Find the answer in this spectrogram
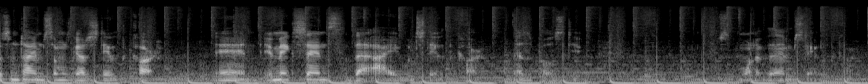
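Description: Clear music plays in the background. The delivery moves at a fairly quick pace. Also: man. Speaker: vlogger. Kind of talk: casual vlog chat. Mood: playfully self-pitying. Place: car.

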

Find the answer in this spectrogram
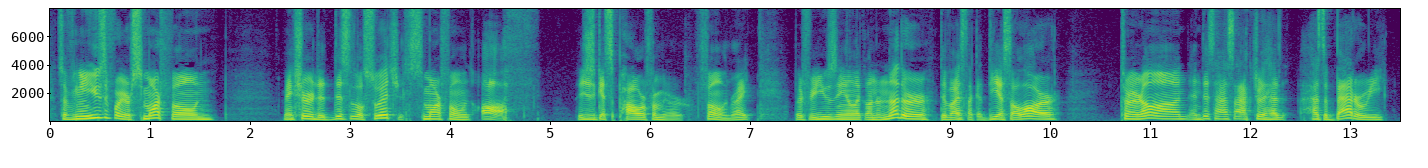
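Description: The speech comes at a very fast pace, and the sound is dry with no echo. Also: quiet background. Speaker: tech reviewer. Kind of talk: tutorial. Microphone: phone near.

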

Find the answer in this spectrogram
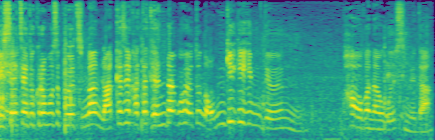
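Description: A woman talks at a very fast pace with a high pitch and lively intonation. Music plays in the background. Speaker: play-by-play tennis commentator. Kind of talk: live sports commentary. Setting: broadcast recording, replayed match. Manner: fast, excited play-by-play delivery; rapid-fire short calls, rising energy at match point.

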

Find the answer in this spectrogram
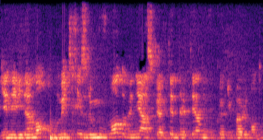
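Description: A man speaks in a high voice against noticeable background noise. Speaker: fitness coach. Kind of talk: tutorial. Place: gym. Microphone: camera far.

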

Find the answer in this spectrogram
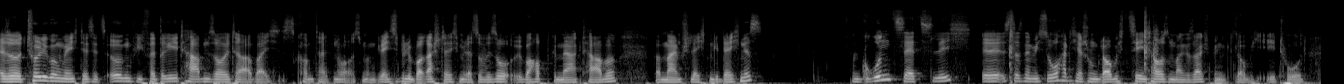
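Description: This man talks very fast at a medium pitch. His pitch varies in an ordinary way. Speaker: Minecraft YouTuber. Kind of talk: casual chat while gaming, commentary. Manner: chatty, rambling, informal.

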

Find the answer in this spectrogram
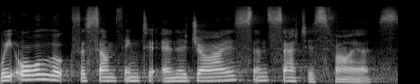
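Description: A woman speaks at a very slow pace. Her pitch swings very widely. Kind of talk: sermon. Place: church. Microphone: lapel.

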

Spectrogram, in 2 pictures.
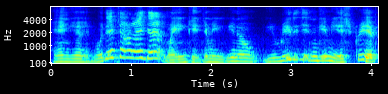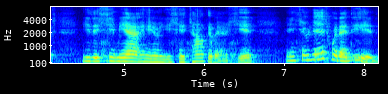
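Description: A cartoonish character voice speaks at a middle pitch and a fairly quick pace. Background noise is clearly audible. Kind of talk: comic improvised rant. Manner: rambling, casual, complaining; nervous and paranoid toward the end.

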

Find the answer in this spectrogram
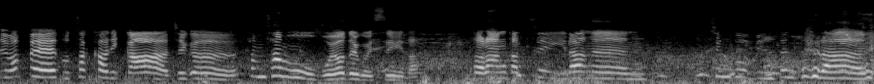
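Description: A woman speaks at a very slow pace with a high pitch. The sound is dry with no echo, with noticeable background noise. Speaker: vlogger. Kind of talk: casual vlog chat. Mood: cheerful, smiling. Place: street. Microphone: phone near.

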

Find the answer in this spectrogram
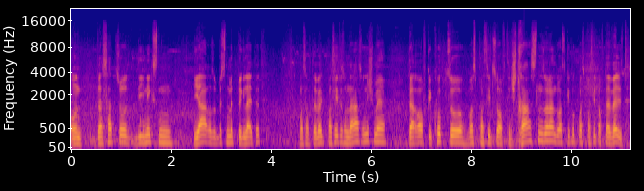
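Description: With light background noise behind him, a man speaks at a moderate pace and with fairly even intonation. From Afghanistan (Kabul), raised in Frankfurt-Sossenheim; Afghanistan. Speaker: rapper; guest. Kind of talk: casual interview. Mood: relaxed, reflective storytelling. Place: street. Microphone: handheld.

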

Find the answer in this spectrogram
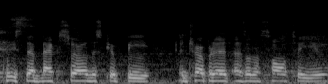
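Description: A put-on character voice, nasal and at a middle pitch, moves at a fairly quick pace. Noticeable background noise sits behind it. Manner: nerdy.

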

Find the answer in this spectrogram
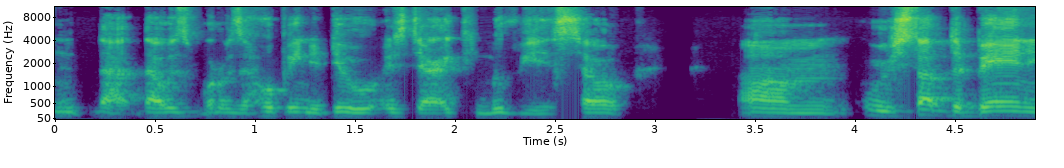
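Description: A man with a French accent and fairly even intonation, over a quiet background. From France. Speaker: painter and former rock musician. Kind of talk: casual chat. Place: home room. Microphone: webcam.

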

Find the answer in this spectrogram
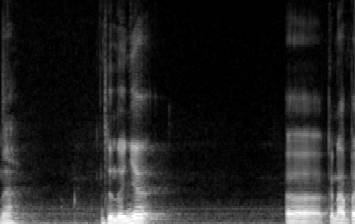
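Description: Speaking at a fairly slow pace, the man has a fairly low pitch, a dark, mellow tone and vocal fry. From Banten, Indonesia. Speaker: businessman and local political candidate; interview guest, young contractor. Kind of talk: interview. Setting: workshop. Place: home room. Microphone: lapel.

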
